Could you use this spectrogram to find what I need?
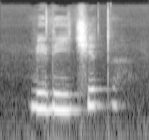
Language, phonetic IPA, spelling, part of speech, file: Czech, [ˈvɪliːt͡ʃɪt], vylíčit, verb, Cs-vylíčit.ogg
- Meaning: to portray, to describe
